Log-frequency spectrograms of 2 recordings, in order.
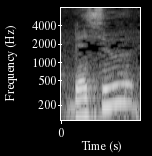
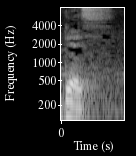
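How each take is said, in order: First: The final u is clearly pronounced. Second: The final u is dropped.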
